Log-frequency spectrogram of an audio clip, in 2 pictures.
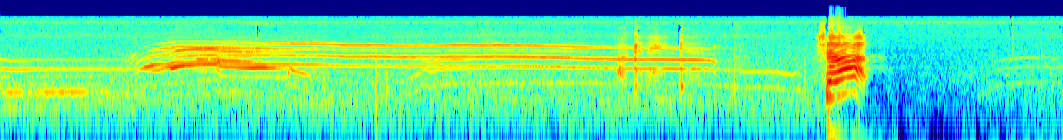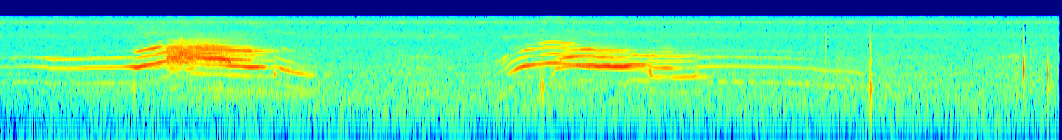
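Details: Cats caterwauling late at night outside a bedroom window in the dark: long wavering drawn-out yowls rising and falling, three main bouts with gaps between, a sharp thump midway and a person's faint voice.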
